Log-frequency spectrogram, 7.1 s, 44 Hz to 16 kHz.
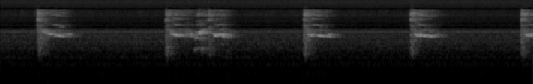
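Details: Chronic cough since summer 2016, still present in 2019, not relieved by medicine or home remedies; patient blames building temperature swings in a high-rise. Five harsh coughs at irregular intervals, some double bursts, over steady room hum.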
